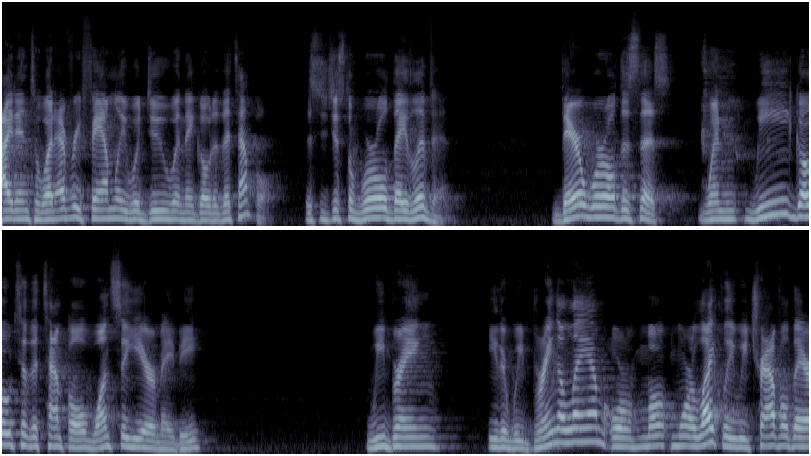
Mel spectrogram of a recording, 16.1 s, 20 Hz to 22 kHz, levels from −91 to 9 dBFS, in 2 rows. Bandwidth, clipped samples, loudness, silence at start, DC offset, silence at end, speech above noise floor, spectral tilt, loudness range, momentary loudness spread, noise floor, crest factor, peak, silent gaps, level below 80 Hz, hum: 12.5 kHz; under 0.1%; -28 LUFS; 0 s; under 0.1%; 0 s; 48 dB; -6.5 dB/octave; 5 LU; 11 LU; -76 dBFS; 20 dB; -8 dBFS; none; -78 dBFS; none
